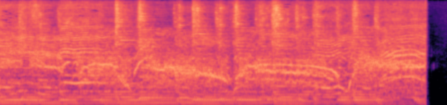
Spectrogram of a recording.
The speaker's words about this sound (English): There's yelling and screaming in the background, right? Like there's like weeping and gnashing of teeth.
